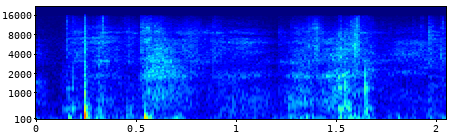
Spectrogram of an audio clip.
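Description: Two dull thumps about a third of a second apart, a basketball bouncing on a trampoline mat, followed by a child's breathing.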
